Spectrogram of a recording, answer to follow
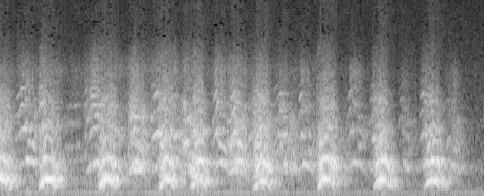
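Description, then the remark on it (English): A sled dog, King, an Eskimo lead dog blazing the trail through storm and snow in the Yukon, howls and yelps in a quick, steady series of about ten short, loud calls, with a low hum underneath and no one talking. “King, the swiftest, strongest of Eskimo lead dogs, blazes the trail through storm and snow for Sergeant Preston as he meets the challenge of the Yukon.”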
